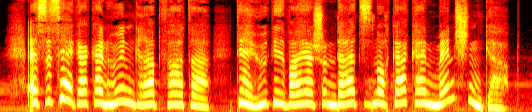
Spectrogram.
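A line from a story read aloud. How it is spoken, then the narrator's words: Startled impulsive cry. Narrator (German): Ich bekam einen heftigen Schreck und ohne mich zu besinnen, was ich tat, fuhr ich hinter dem Ofen hervor und rief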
